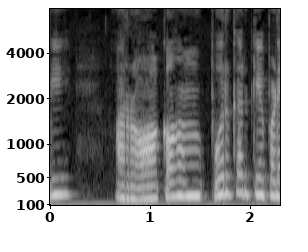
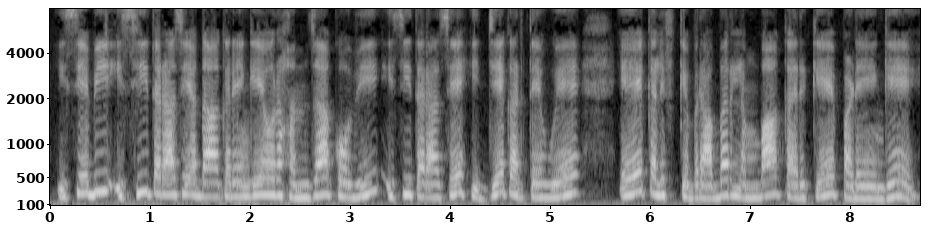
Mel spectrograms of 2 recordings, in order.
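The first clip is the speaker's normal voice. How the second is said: ordinary talk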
